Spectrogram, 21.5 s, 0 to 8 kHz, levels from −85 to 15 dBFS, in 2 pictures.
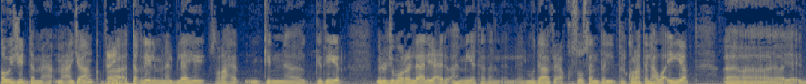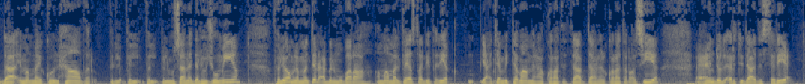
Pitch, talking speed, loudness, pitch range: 165 Hz, 135 wpm, -16 LUFS, 150-180 Hz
